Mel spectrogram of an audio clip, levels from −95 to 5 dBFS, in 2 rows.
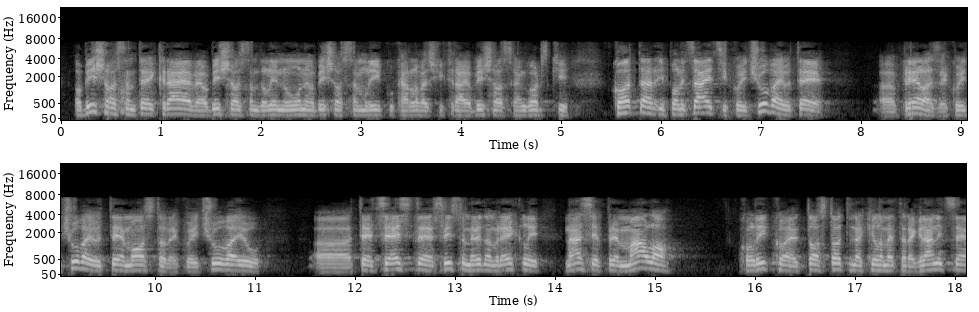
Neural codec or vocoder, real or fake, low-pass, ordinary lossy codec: none; real; 7.2 kHz; AAC, 32 kbps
